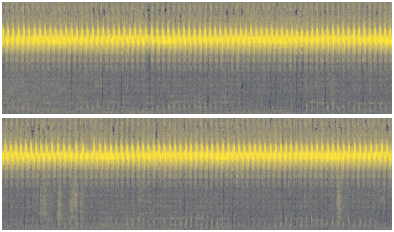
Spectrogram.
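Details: Loud rapid chirping of male crickets in a night chorus lasting dusk to dawn, a continuous high-pitched pulsing trill at an even rate, with a few soft clicks in the background.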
